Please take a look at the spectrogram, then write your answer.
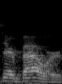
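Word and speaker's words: der8auer: yesterday by, I believe his name is pronounced Der Bauer, but I hope I'm not wrong about that. He's German, D-E-R-8-A-U-E-R.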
